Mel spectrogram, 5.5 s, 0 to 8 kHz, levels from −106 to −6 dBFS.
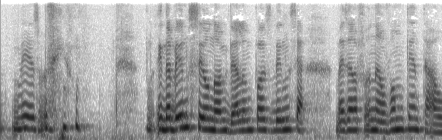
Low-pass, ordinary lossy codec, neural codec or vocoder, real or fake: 7.2 kHz; none; none; real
